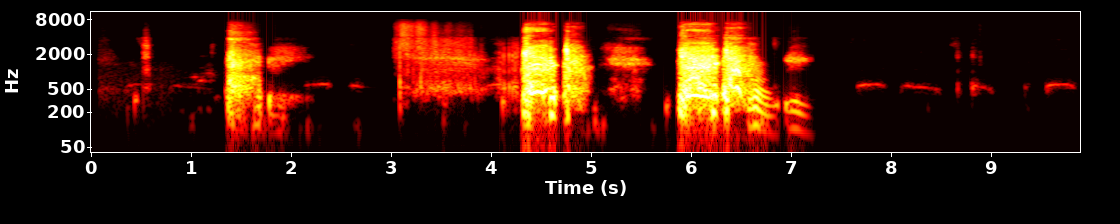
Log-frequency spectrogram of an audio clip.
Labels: {"expert_labels": [{"quality": "poor", "cough_type": "unknown", "dyspnea": false, "wheezing": false, "stridor": false, "choking": false, "congestion": false, "nothing": true, "diagnosis": "healthy cough", "severity": "pseudocough/healthy cough"}], "age": 41, "gender": "male", "respiratory_condition": false, "fever_muscle_pain": false, "status": "symptomatic"}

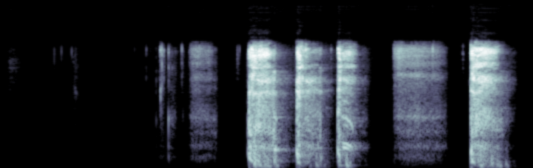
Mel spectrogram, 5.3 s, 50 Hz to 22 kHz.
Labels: {"expert_labels": [{"quality": "ok", "cough_type": "dry", "dyspnea": false, "wheezing": false, "stridor": false, "choking": false, "congestion": false, "nothing": true, "diagnosis": "COVID-19", "severity": "mild"}], "age": 36, "gender": "male", "respiratory_condition": false, "fever_muscle_pain": false, "status": "symptomatic"}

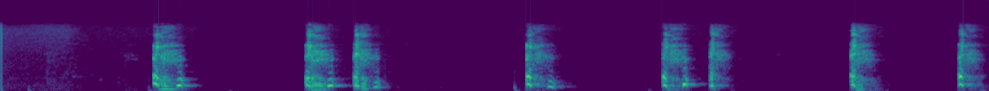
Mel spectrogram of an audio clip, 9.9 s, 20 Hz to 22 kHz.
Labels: {"expert_labels": [{"quality": "ok", "cough_type": "dry", "dyspnea": false, "wheezing": false, "stridor": false, "choking": false, "congestion": false, "nothing": true, "diagnosis": "COVID-19", "severity": "mild"}, {"quality": "good", "cough_type": "dry", "dyspnea": false, "wheezing": false, "stridor": false, "choking": false, "congestion": false, "nothing": true, "diagnosis": "COVID-19", "severity": "mild"}, {"quality": "good", "cough_type": "dry", "dyspnea": false, "wheezing": false, "stridor": false, "choking": false, "congestion": false, "nothing": true, "diagnosis": "lower respiratory tract infection", "severity": "mild"}, {"quality": "good", "cough_type": "dry", "dyspnea": false, "wheezing": false, "stridor": false, "choking": false, "congestion": false, "nothing": true, "diagnosis": "COVID-19", "severity": "mild"}], "age": 29, "gender": "female", "respiratory_condition": true, "fever_muscle_pain": false, "status": "symptomatic"}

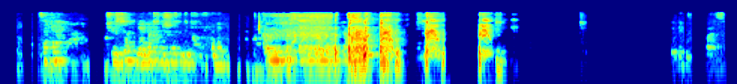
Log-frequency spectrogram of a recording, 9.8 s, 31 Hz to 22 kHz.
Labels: {"expert_labels": [{"quality": "poor", "cough_type": "unknown", "dyspnea": false, "wheezing": false, "stridor": false, "choking": false, "congestion": false, "nothing": true, "diagnosis": "COVID-19", "severity": "mild"}], "age": 27, "gender": "male", "respiratory_condition": false, "fever_muscle_pain": false, "status": "healthy"}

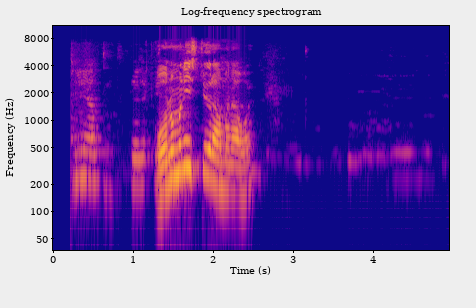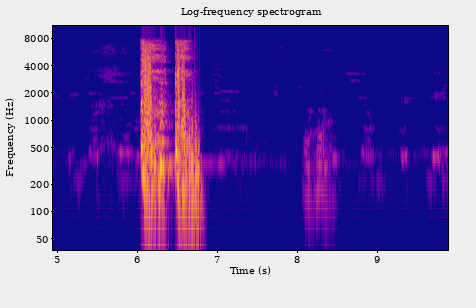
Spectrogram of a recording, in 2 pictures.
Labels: {"expert_labels": [{"quality": "good", "cough_type": "wet", "dyspnea": false, "wheezing": false, "stridor": false, "choking": false, "congestion": false, "nothing": true, "diagnosis": "healthy cough", "severity": "pseudocough/healthy cough"}]}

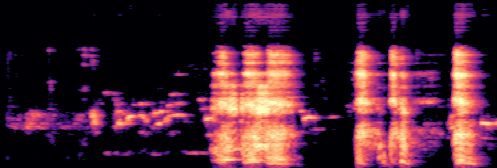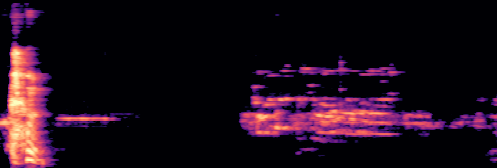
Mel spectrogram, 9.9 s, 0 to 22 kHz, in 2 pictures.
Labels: {"expert_labels": [{"quality": "poor", "cough_type": "dry", "dyspnea": false, "wheezing": false, "stridor": false, "choking": false, "congestion": false, "nothing": true, "diagnosis": "healthy cough", "severity": "pseudocough/healthy cough"}], "age": 40, "gender": "male", "respiratory_condition": false, "fever_muscle_pain": false, "status": "symptomatic"}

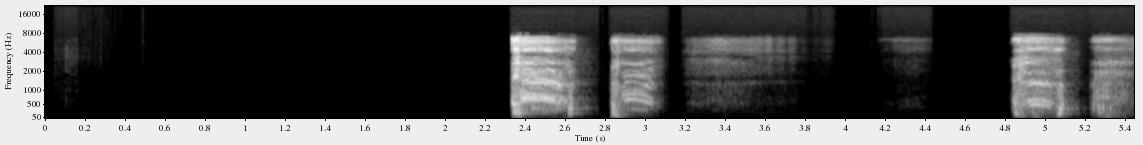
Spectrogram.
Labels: {"expert_labels": [{"quality": "ok", "cough_type": "dry", "dyspnea": false, "wheezing": false, "stridor": false, "choking": false, "congestion": false, "nothing": true, "diagnosis": "healthy cough", "severity": "pseudocough/healthy cough"}], "age": 25, "gender": "male", "respiratory_condition": false, "fever_muscle_pain": false, "status": "COVID-19"}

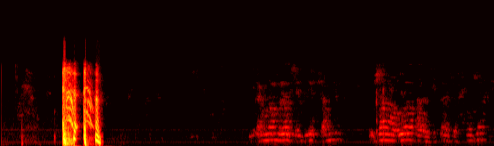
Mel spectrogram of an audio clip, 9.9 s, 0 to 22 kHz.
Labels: {"expert_labels": [{"quality": "ok", "cough_type": "unknown", "dyspnea": false, "wheezing": false, "stridor": false, "choking": false, "congestion": false, "nothing": true, "diagnosis": "healthy cough", "severity": "pseudocough/healthy cough"}], "age": 26, "gender": "male", "respiratory_condition": false, "fever_muscle_pain": false, "status": "COVID-19"}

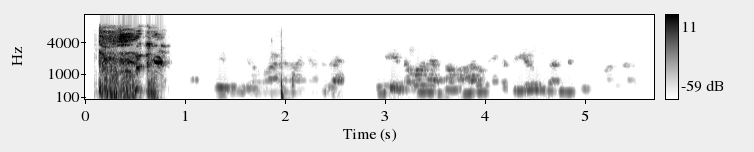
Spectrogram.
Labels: {"expert_labels": [{"quality": "ok", "cough_type": "wet", "dyspnea": false, "wheezing": false, "stridor": false, "choking": false, "congestion": false, "nothing": true, "diagnosis": "COVID-19", "severity": "mild"}]}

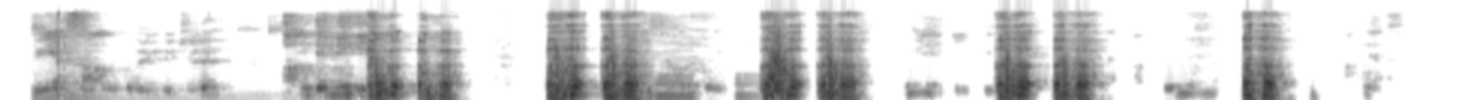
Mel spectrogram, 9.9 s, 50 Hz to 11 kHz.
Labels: {"expert_labels": [{"quality": "good", "cough_type": "unknown", "dyspnea": false, "wheezing": false, "stridor": false, "choking": false, "congestion": false, "nothing": true, "diagnosis": "healthy cough", "severity": "pseudocough/healthy cough"}], "age": 39, "gender": "male", "respiratory_condition": false, "fever_muscle_pain": false, "status": "healthy"}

